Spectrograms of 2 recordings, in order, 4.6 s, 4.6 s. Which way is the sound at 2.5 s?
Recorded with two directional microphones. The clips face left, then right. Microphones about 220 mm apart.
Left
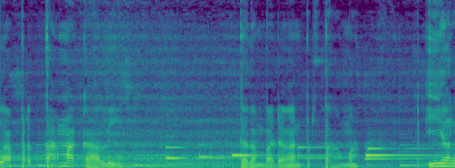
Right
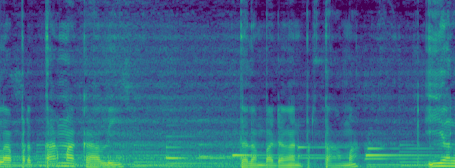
50° right (ahead or behind).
